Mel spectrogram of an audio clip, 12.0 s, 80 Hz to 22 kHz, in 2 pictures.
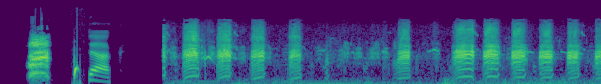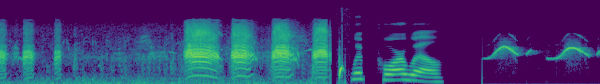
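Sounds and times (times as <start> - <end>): duck quacking: 1.6 - 9.4.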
